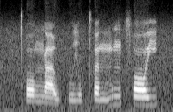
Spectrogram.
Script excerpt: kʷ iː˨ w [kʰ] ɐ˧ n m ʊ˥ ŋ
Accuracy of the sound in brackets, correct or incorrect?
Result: correct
